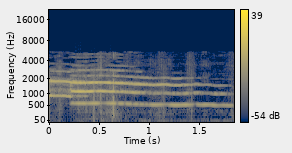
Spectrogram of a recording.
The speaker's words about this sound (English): That be the screech owl again? That cry sounded human. It's like a scream of mortal terror.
